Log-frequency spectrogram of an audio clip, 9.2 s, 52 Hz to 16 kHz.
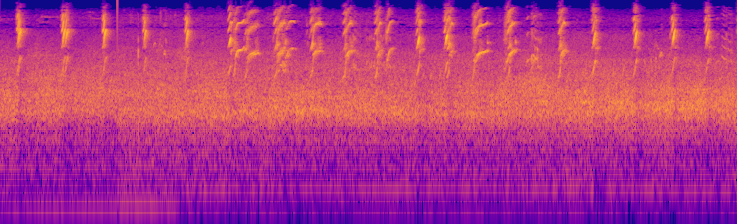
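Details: Begging from two young noisy miners fed by parents in early spring at Keppera, Brisbane, Australia, August 2023: sharp high-pitched chirps, sparse at first, then quick and steady at about two per second, over constant hiss.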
